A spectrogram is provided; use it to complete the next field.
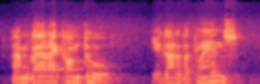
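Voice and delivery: strange put-on Italian accent. Greeting a host who then says you sound strange: strange Italian-accented voice. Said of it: "you sound so strange".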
